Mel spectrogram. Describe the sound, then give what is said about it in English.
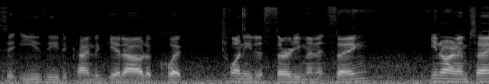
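A man talks steadily while driving to work over a low, continuous rumble of car interior noise, the muffled drone of driving staying faint but constant beneath his voice and in the short pauses. “Basically, because I'm working so much, I've just been forced to have to, like, record in my car on the way to work, which, I mean, I don't really have a problem with.”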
